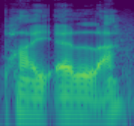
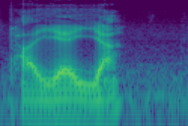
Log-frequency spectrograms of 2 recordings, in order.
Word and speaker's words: paella: And then, after you've pronounced every letter, make sure you know that double L is a Y. So it's not paella, it's paella.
